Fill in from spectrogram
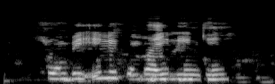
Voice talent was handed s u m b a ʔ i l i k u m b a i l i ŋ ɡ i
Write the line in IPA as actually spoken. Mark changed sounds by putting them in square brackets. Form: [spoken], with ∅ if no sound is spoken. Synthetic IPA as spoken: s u m b [i] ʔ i l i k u m b a i l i ŋ ɡ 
